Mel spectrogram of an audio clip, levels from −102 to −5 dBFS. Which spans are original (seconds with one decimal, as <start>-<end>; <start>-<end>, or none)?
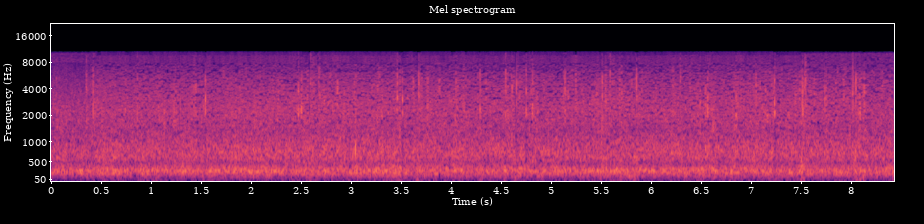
none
